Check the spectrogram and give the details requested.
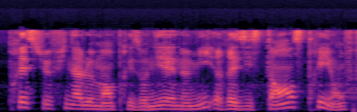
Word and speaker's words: précieux: Et à la fin de précieux, on a une lettre muette, le X.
